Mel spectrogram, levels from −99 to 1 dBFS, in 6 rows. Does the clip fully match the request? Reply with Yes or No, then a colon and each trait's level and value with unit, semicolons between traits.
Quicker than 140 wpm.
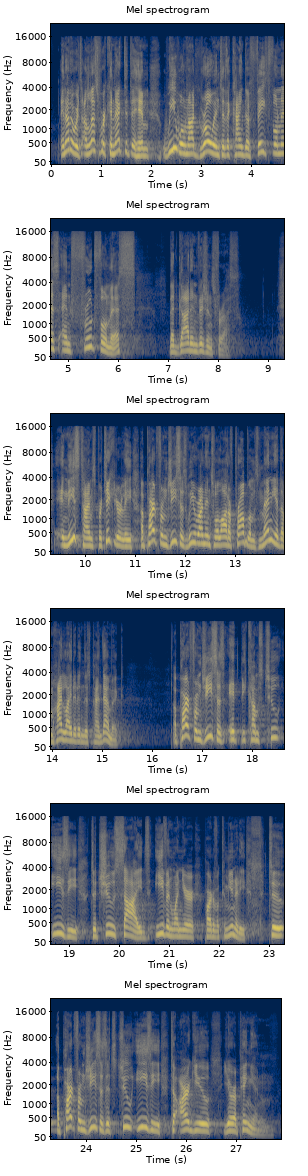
Yes: average, 155 wpm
